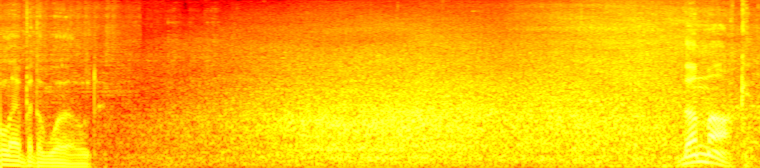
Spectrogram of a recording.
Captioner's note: traffic whooshing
